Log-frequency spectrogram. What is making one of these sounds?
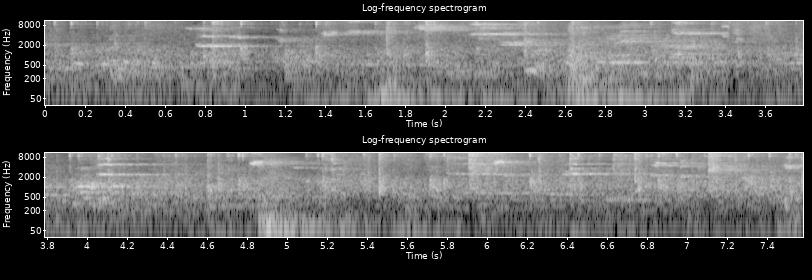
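Shoes squeak sharply on the floor.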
